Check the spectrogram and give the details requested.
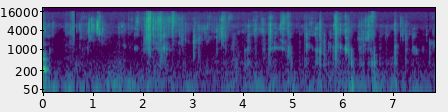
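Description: Quiet, irregular crunching and chewing as a bite is taken from a crispy glazed fried chicken drumstick: a scatter of small crisp crackles, thicker in a few clusters.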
